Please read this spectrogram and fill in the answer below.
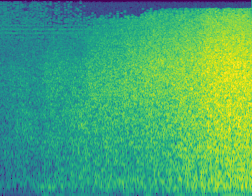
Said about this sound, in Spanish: Unas cuantas olas para refrescar el ambiente.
